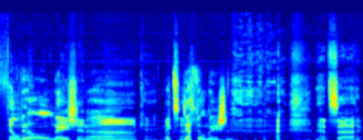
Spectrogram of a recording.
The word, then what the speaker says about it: Filmation: I'm sorry I'm oh I'm being told it's filmation film filmation okay makes sense that's a complete lack of filmation uh so that's going on that's a thing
